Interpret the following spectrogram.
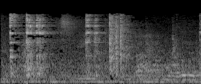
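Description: Metal cutlery clinking against china plates and bowls: a few sharp clinks in two quick clusters, near the start and again about a second in.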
